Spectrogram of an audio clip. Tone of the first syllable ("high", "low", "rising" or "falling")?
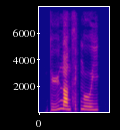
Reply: rising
